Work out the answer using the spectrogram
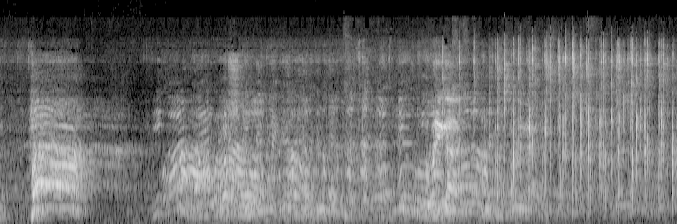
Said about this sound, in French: qui est anthropologue au Cresson, a proposé que nous poussions en grand cri.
